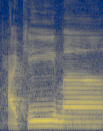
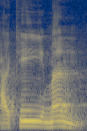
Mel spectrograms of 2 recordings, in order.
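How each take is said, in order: First: The word ends in a long a, no n. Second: The word ends in a short a plus n.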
